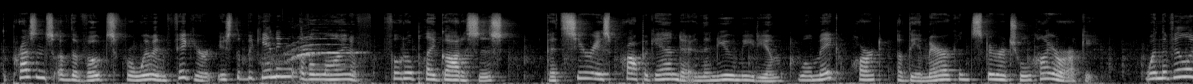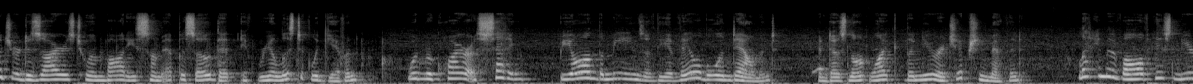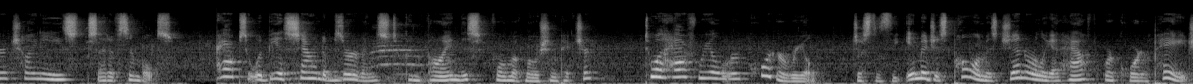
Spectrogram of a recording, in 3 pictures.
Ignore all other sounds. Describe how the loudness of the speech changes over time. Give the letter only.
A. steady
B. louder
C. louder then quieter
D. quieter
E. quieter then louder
A.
